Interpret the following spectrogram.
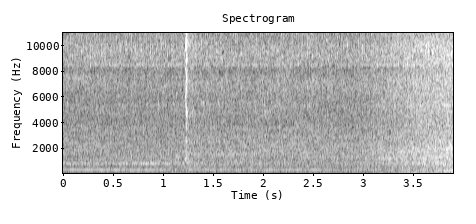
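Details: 2019 Jeep Grand Cherokee Limited (WK2), 5.7L Hemi V8, Quadra-Trac II 4x4, 47k miles, freshly serviced; smooth, even idle that climbs cleanly when revved, with no knocks, ticks or rattles. Healthy engine.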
